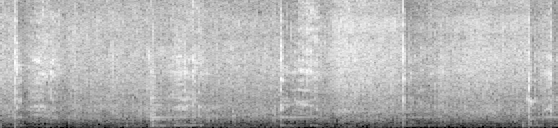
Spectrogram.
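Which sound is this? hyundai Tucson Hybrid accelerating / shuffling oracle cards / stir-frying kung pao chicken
stir-frying kung pao chicken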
